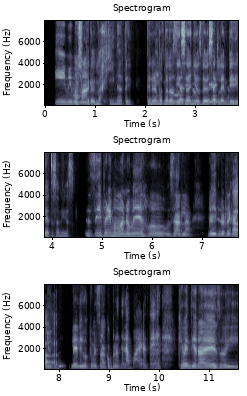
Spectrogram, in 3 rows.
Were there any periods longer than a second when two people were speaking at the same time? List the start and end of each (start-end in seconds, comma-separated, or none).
2.2-3.7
